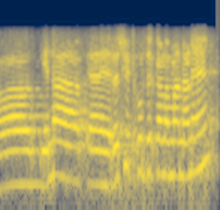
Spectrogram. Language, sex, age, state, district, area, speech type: Tamil, male, 45-60, Tamil Nadu, Nilgiris, urban, conversation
